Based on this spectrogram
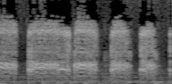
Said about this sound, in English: Wood duck.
